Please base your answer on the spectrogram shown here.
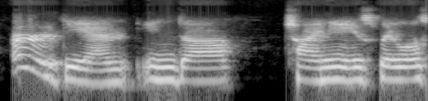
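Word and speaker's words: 两点: When there are two third tone syllables together, we will change the first one into second tone, right? So although it is written as 2点, we will read it as 2点.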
